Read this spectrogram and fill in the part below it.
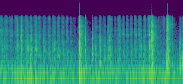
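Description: A bone folder is rubbed firmly over paper on a handmade craft piece, making a series of close, dry scraping strokes broken by a few sharper clicks.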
